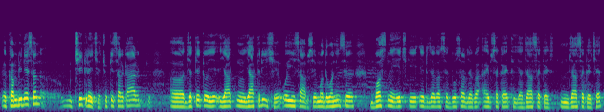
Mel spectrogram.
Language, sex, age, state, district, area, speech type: Maithili, male, 18-30, Bihar, Madhubani, rural, spontaneous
